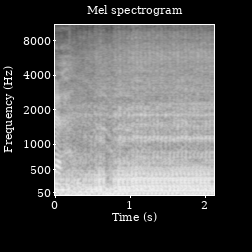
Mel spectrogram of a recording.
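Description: Suzuki V-Strom 1050's V-twin engine running as the motorcycle rolls slowly over a dirt field, heard from a bike-mounted camera, with its note shifting about a second in.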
